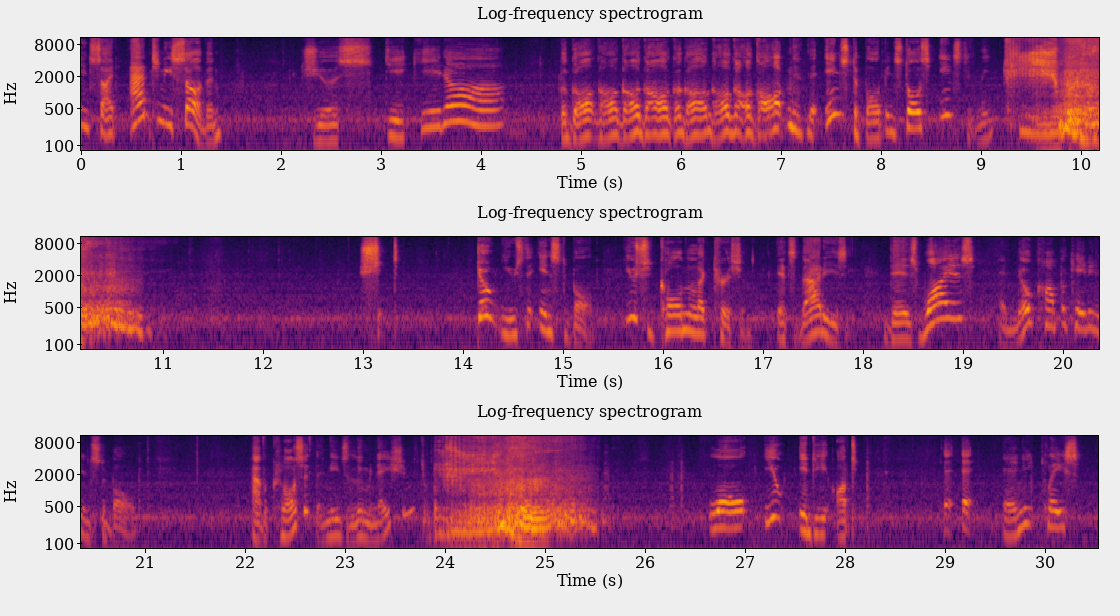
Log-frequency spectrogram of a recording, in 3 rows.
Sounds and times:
Speech: 0.0s - 1.4s, 2.2s - 9.9s, 13.0s - 13.4s, 14.1s - 21.0s, 22.1s - 24.4s, 26.6s - 28.2s, 29.0s - 30.4s
Inside, small room: 0.0s - 30.5s.

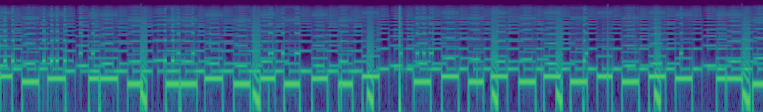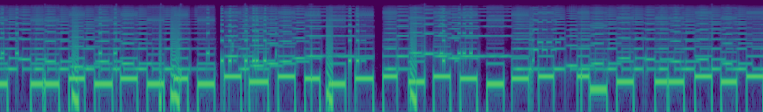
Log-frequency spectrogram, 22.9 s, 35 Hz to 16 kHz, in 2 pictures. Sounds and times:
Video game music: 0.0s - 22.9s.

